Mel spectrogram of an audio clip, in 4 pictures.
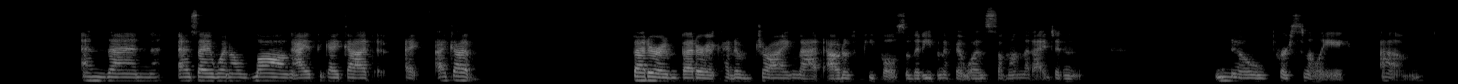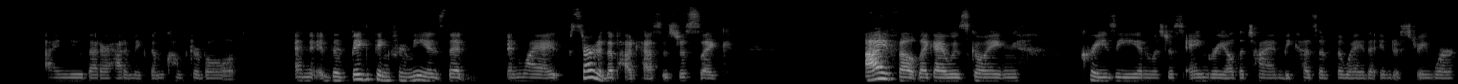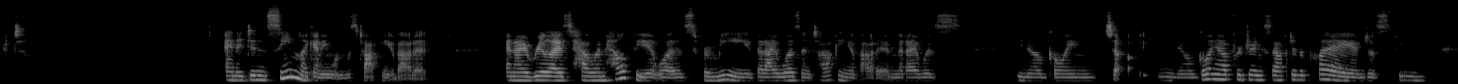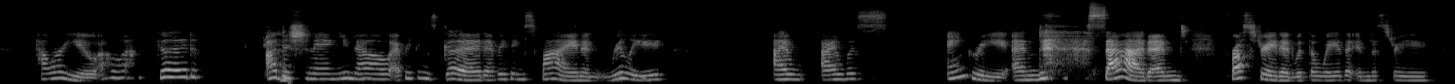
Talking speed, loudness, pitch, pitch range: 160 wpm, -36 LUFS, 185 Hz, 160-240 Hz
